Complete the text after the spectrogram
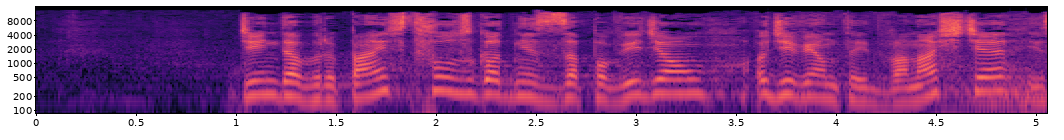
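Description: A man speaks calmly into a microphone, heard through a loudspeaker in a large room.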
